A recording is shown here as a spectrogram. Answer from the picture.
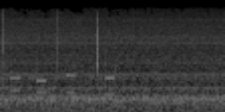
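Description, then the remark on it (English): A quick run of touch-tone beeps as a phone number is dialed, short steady tones in brisk succession over a constant background hiss, moderately quiet. “People listening could, like, enhance that and find out your phone number and stalk you.”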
